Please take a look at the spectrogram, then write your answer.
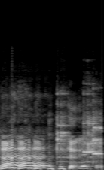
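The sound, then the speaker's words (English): Glasses clink together in a birthday toast, with a couple of bright ringing taps heard under several people cheering and laughing. “Well, on that note, thank you, …, for dredging that up on your birthday. Yay. Cheers!”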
